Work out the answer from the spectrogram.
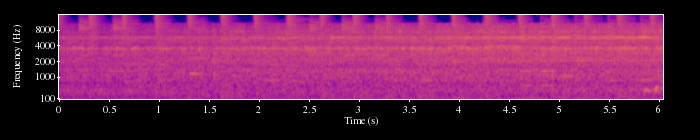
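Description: Heavy truck engine running steadily, a low rumble that holds even with no change in pitch.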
